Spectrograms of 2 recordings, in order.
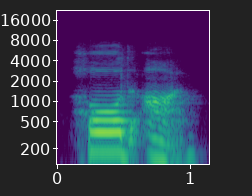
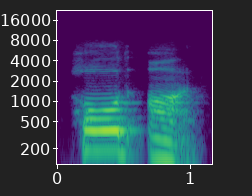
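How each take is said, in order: Both takes have the same delivery.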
